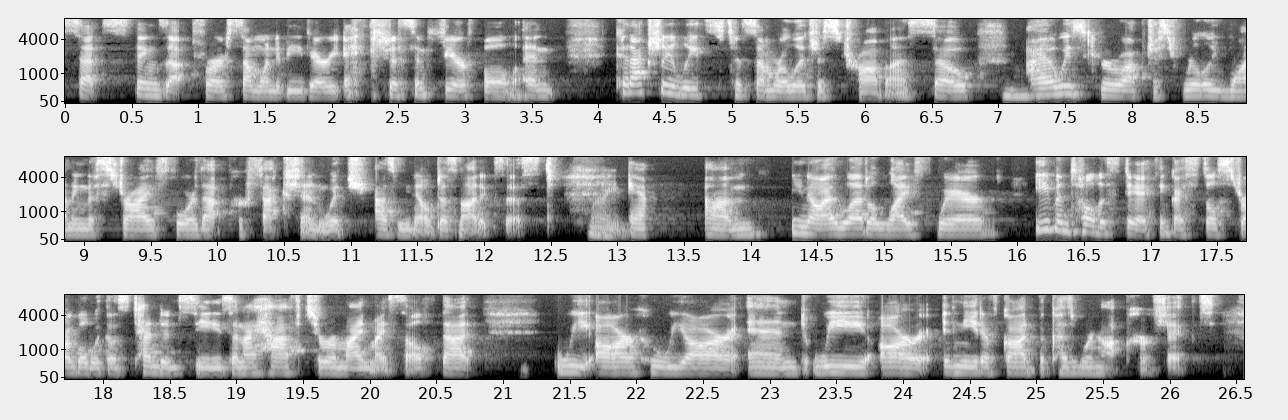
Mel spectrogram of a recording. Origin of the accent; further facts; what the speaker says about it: United States; I am the first person in my entire lineage to be born and raised in the United States.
